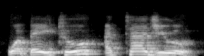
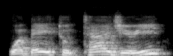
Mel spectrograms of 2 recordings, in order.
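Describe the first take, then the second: First: The last word ends with a 'u' vowel. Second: The last word ends with an 'i' vowel. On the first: The speaker calls it wrong. "there was a slight mistake in the pronunciation" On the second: The speaker calls it right. "Must end with a kasra"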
